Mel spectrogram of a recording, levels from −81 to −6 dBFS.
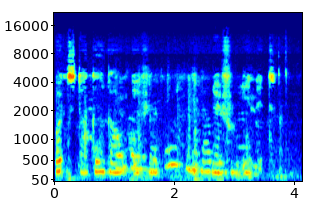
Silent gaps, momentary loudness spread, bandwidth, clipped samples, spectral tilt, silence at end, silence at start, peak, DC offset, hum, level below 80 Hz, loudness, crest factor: none; 16 LU; 15.5 kHz; under 0.1%; -3 dB/octave; 0.25 s; 0 s; -4 dBFS; under 0.1%; none; -54 dBFS; -26 LUFS; 22 dB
